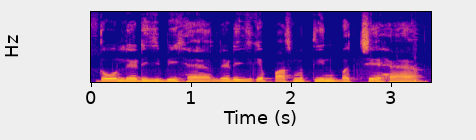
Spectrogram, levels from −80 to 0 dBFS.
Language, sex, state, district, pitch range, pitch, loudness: Hindi, male, Uttar Pradesh, Saharanpur, 115-140 Hz, 130 Hz, -14 LUFS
